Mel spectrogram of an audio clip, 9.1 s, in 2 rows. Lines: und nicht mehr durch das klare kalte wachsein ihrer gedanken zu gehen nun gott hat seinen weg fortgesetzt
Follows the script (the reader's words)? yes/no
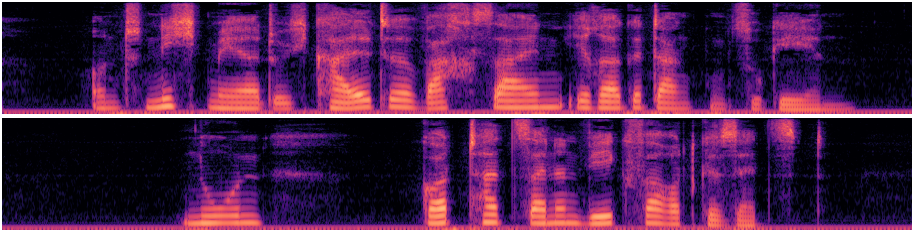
no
